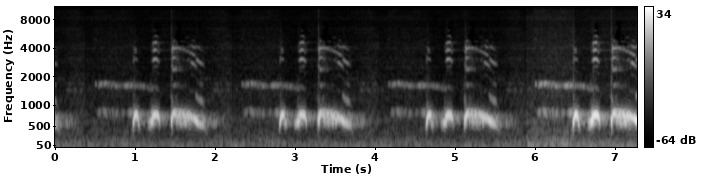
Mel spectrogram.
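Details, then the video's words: Spotted dove of the fields repeating its coo without the closing note, used as a lure for trapping: four even phrases of three hollow coos, about every two seconds, each preceded by a thin, level high whistle. "tiếng cu gáy đồng không hậu"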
